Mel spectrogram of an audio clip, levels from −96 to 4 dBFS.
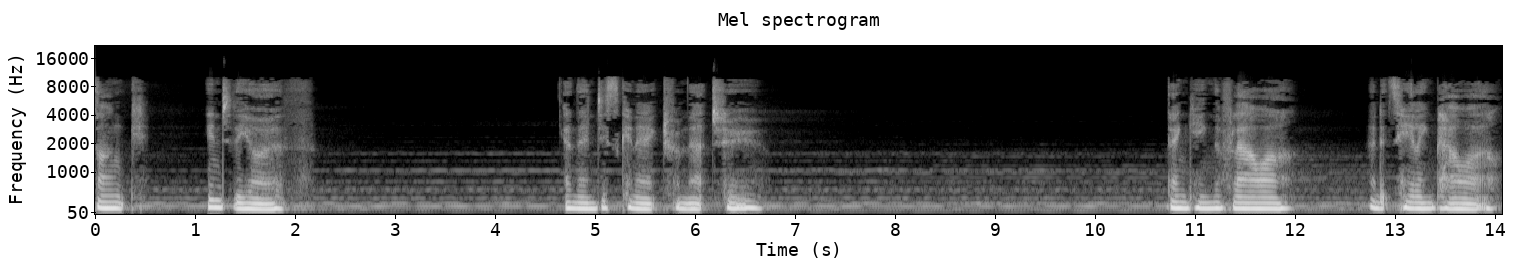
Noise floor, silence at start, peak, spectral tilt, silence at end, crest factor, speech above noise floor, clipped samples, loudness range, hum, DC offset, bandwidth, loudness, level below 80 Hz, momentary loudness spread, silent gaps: -42 dBFS; 0 s; -2 dBFS; -7 dB/octave; 0.05 s; 14 dB; 30 dB; under 0.1%; 7 LU; none; under 0.1%; 10 kHz; -14 LUFS; -64 dBFS; 8 LU; none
